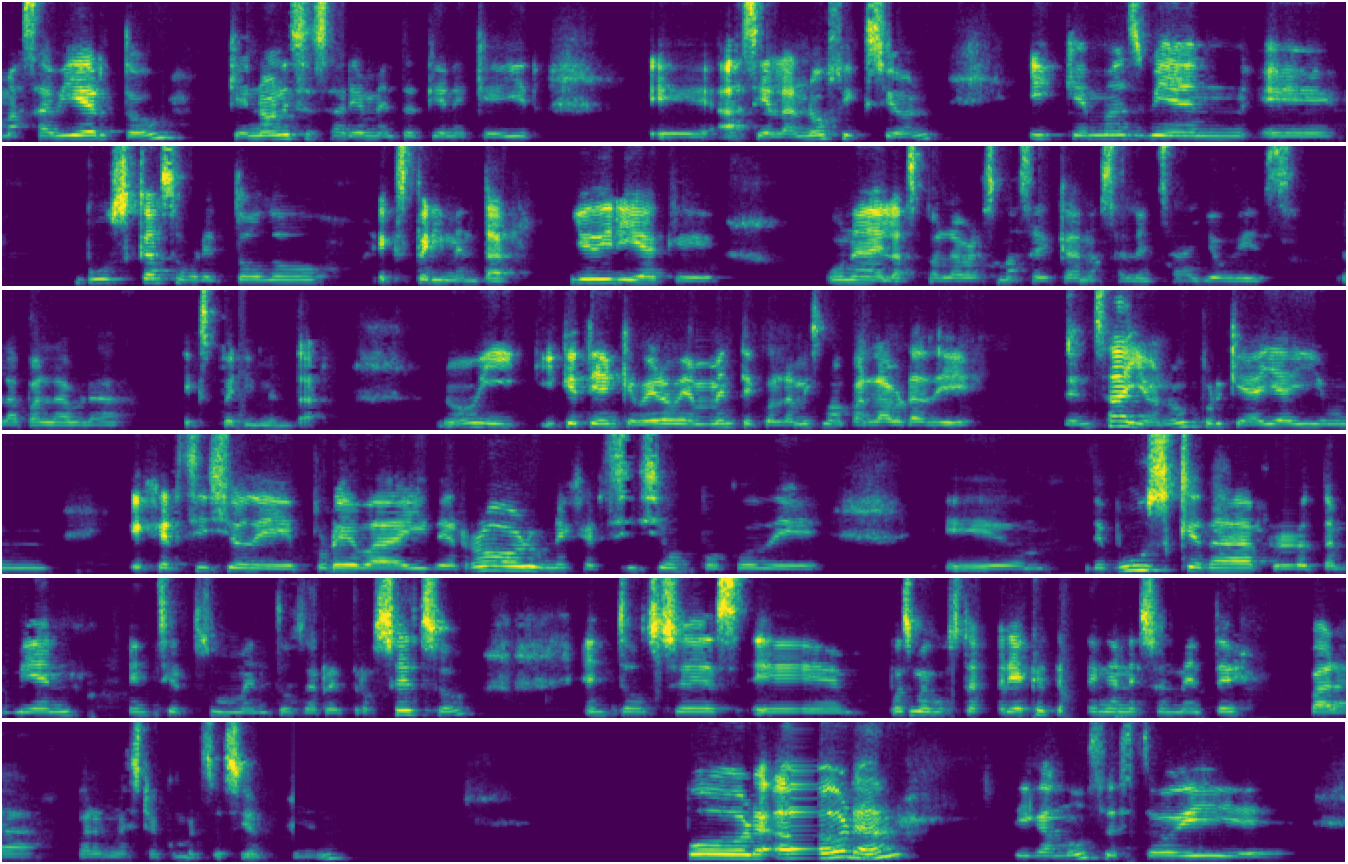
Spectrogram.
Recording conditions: video call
